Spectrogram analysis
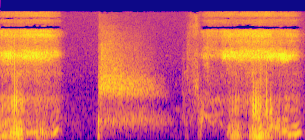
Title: Snoring baby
